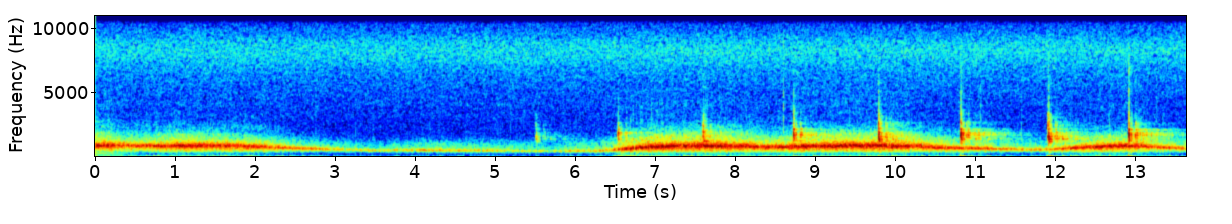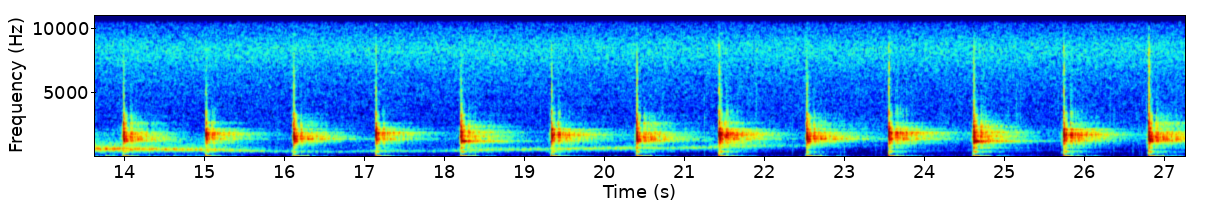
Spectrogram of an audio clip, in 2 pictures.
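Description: Electronic film score: an eerie wavering tone slides slowly up and down, then sharp sonar-like pings come in about once a second, each ringing briefly, growing louder until they are the loudest sound by the second half.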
